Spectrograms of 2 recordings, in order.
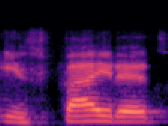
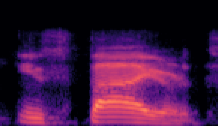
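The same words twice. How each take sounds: First: The ending is pronounced the Spanish way. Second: The ending is pronounced the English way. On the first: The speaker calls it wrong. "All of those words are bad pronounced" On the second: The speaker calls it right. "It should have been"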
